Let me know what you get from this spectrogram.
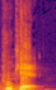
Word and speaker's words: Phuket: Like, the PH sound here has the F sound, but there, the H is basically silent. So if you see that PH, whatever the word is, you pronounce it as if the H isn't there. Okay. So look at it as like P-U-K-E-T, okay. Phuket. So like that's how, there's another one that's like P-H-I-P-H-I.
